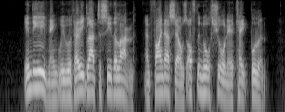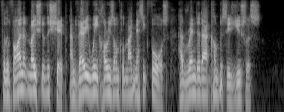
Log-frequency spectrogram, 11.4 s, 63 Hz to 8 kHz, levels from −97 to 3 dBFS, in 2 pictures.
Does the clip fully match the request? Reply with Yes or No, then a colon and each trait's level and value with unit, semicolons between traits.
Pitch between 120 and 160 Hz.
Yes: medium, 140 Hz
